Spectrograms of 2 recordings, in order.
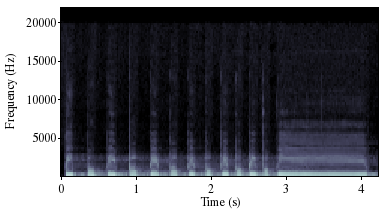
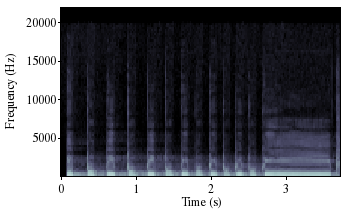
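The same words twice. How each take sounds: First: Very high robotic beep boop chant. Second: Very high robotic beep boop chant, slowing at end. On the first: Robot sound transition. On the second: Second take of transition. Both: Acted. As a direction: chirp like a little robot.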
